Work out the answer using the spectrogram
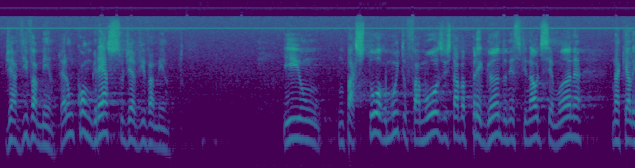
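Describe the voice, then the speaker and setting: A man with a Brazilian Portuguese accent preaching a sermon as pastor, swinging from loud shouting to hushed, quiet speech. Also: fairly high pitch. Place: church sanctuary. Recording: long church reverb with soft instrumental music.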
